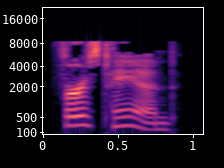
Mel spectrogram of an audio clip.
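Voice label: "first hand", British English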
